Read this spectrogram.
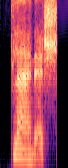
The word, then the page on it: planish: Indian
